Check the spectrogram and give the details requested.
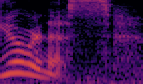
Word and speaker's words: Uranus: no jokes about Uranus besides the proper pronunciation is Uranus it's a dactal sorry Friday all right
